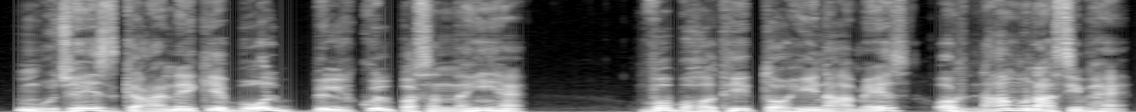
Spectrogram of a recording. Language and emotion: Urdu, disgusted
